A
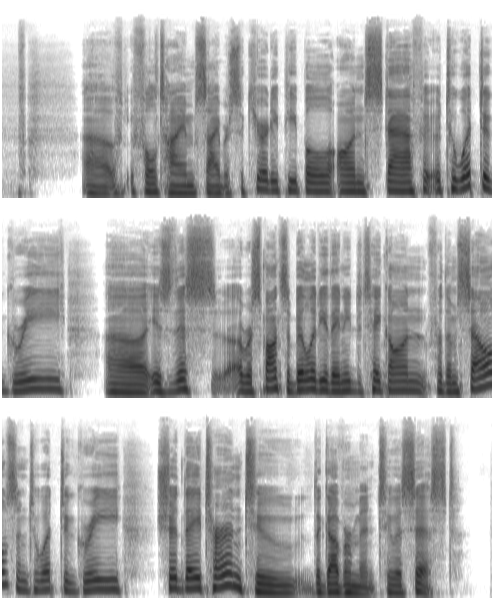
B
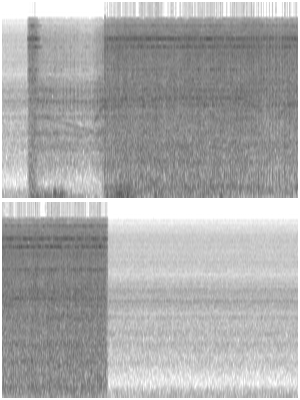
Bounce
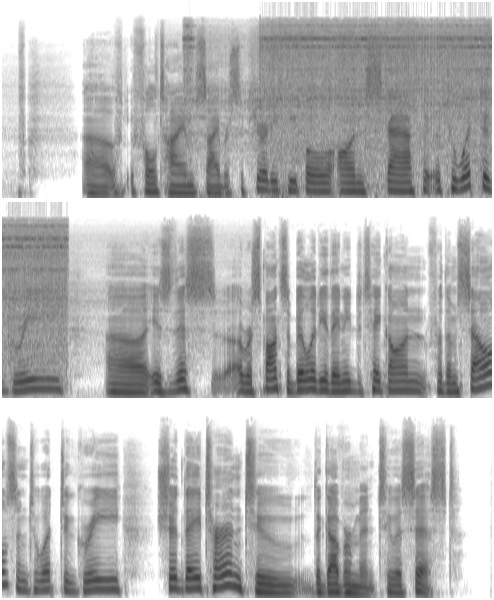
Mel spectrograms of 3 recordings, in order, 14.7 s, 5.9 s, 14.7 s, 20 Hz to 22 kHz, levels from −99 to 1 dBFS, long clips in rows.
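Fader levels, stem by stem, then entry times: -9.0 dB, -5.5 dB; 0.00 s, 1.55 s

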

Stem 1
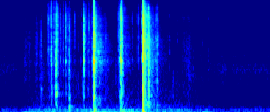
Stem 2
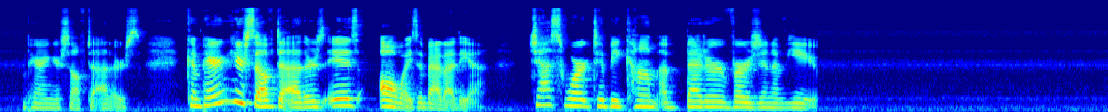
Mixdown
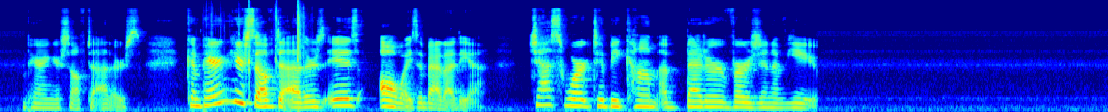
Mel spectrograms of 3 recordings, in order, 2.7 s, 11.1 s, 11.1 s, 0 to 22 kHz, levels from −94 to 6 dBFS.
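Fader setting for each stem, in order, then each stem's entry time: -9.5 dB, +2.5 dB; 1.55 s, 0.00 s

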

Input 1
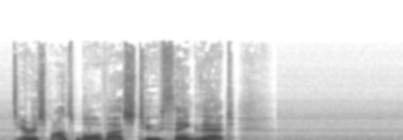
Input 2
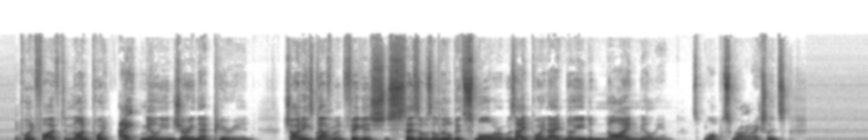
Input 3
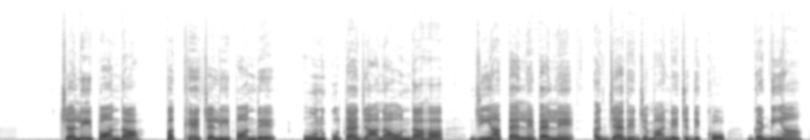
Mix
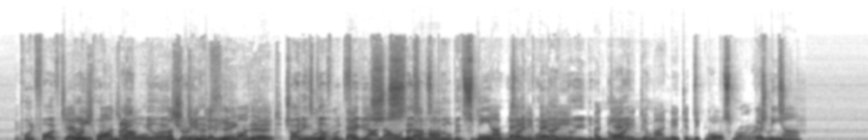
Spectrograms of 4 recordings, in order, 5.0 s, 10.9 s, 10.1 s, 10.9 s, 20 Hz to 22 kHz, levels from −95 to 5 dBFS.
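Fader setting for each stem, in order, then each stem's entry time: -1.5 dB, -5.0 dB, +2.5 dB; 0.60 s, 0.00 s, 0.00 s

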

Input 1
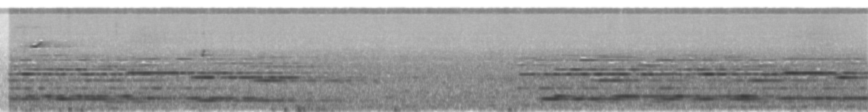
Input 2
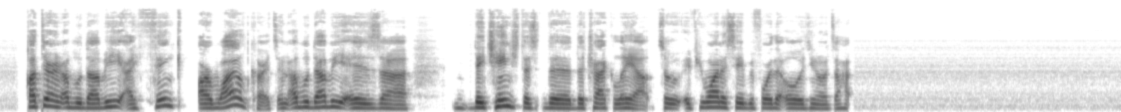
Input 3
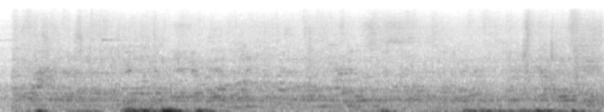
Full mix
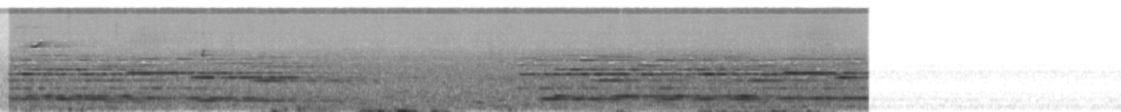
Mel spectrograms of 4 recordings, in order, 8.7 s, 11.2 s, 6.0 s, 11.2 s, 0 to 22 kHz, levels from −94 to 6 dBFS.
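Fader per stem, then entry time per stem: +3.0 dB, -12.5 dB, -4.0 dB; 0.00 s, 0.00 s, 2.35 s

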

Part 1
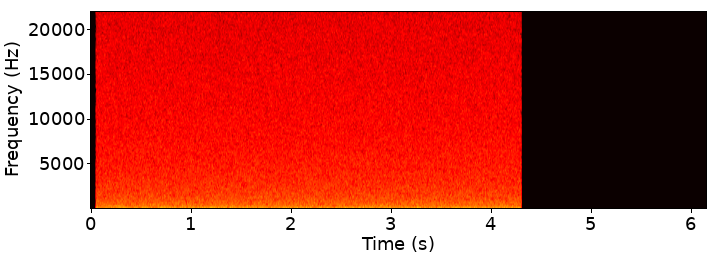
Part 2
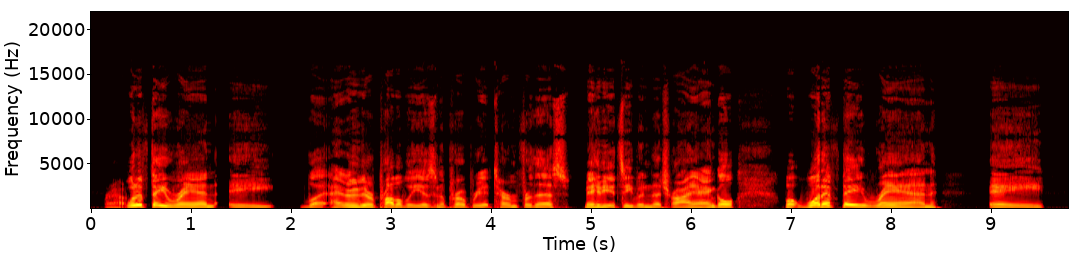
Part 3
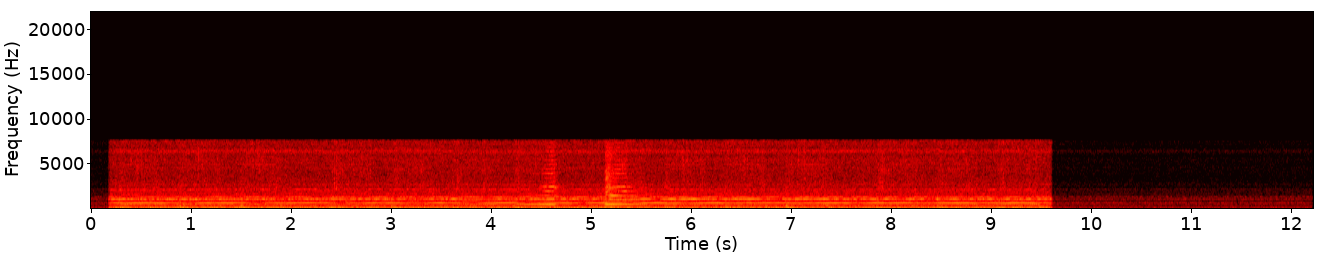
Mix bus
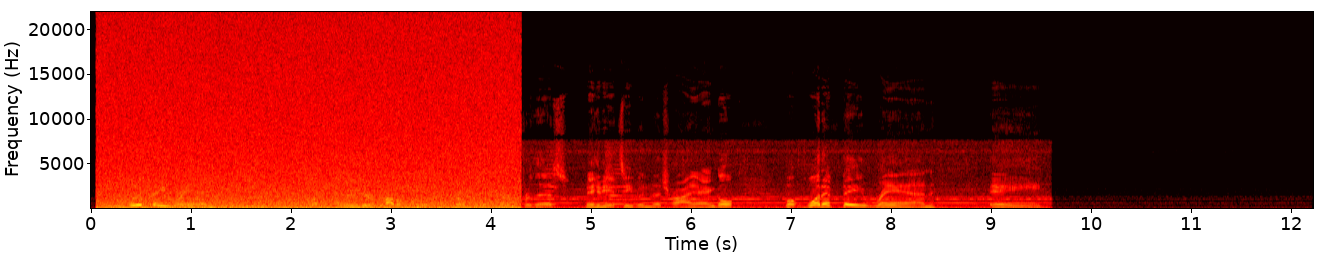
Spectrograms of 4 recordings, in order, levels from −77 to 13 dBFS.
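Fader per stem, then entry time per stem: -1.5 dB, -8.0 dB, -9.0 dB; 0.00 s, 0.00 s, 0.00 s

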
